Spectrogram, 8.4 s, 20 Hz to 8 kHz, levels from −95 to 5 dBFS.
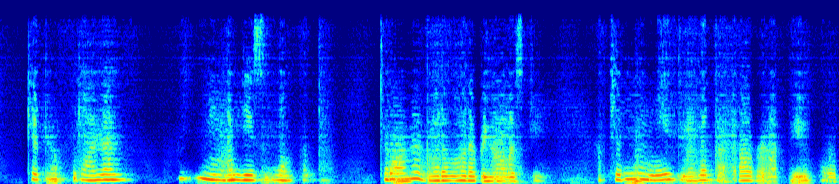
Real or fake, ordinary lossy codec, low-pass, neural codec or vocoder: fake; none; 7.2 kHz; codec, 44.1 kHz, 0.9 kbps, DAC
